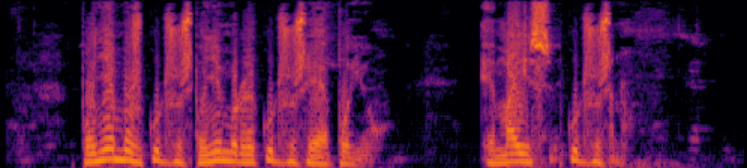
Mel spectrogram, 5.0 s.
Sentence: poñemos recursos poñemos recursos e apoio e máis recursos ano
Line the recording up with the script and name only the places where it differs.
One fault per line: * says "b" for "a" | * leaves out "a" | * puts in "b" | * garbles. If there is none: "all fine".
all fine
